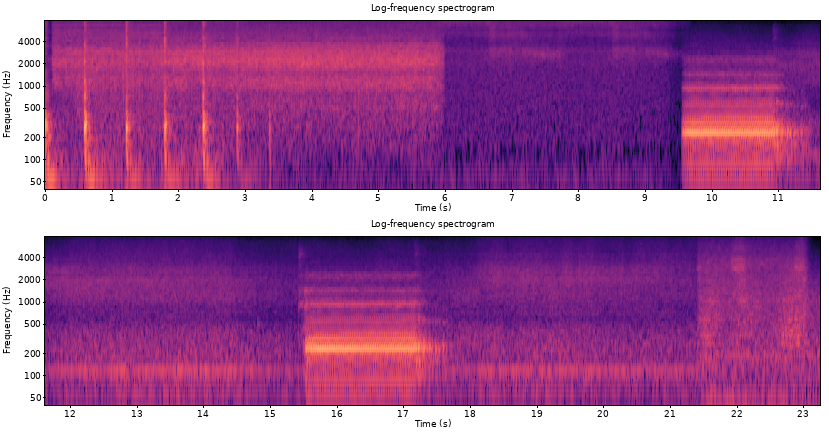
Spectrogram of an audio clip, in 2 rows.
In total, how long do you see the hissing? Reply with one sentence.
You can hear the hissing for 23 seconds altogether.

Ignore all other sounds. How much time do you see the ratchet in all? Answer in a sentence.
The ratchet can't be heard in this clip.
